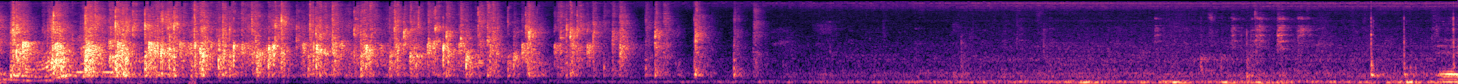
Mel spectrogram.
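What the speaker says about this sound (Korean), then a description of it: "다시 한 번 더 큰 박수 부탁드리겠습니다." Audience applause at a poetry book concert, crisp clapping that is loud at first, then thins and dies away after about six seconds, leaving room tone.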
